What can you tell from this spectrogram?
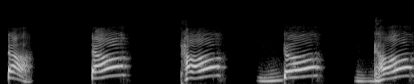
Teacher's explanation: अर्थात इनके उच्चारण स्थान में जो जिहवा है जिह्वा का अग्र भाग मूर्धा की तरफ मुड़ता है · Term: मूर्धन्य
